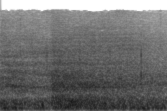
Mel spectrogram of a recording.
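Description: Ocean surf breaking and washing up the beach, swelling about half a second in and easing off after a second or so, with wind rumbling on the microphone underneath.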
